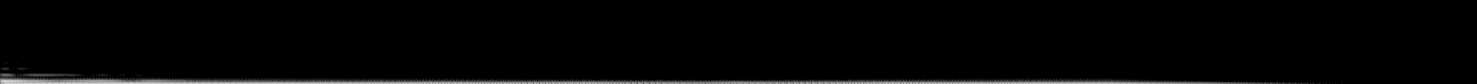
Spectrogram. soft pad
0.0 3.5

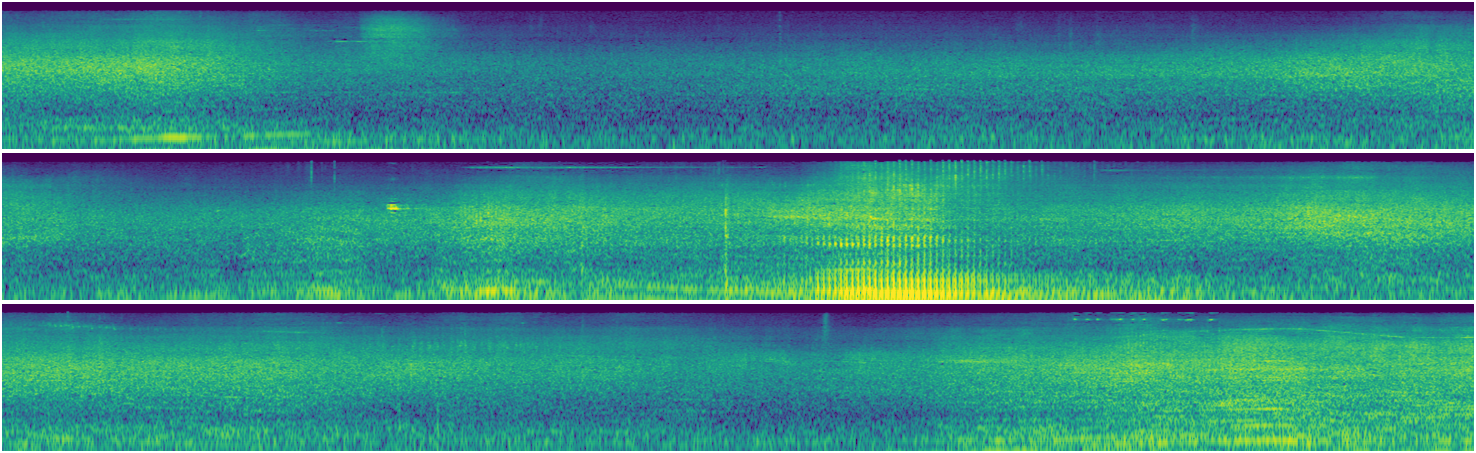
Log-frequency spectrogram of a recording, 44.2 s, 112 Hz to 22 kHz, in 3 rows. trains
3.3 5.8

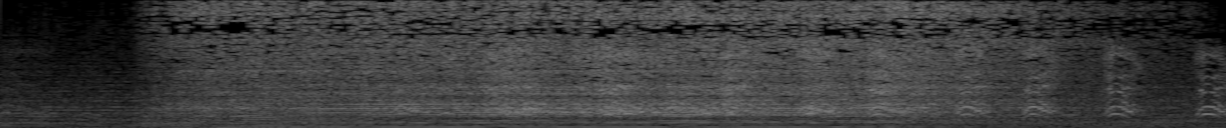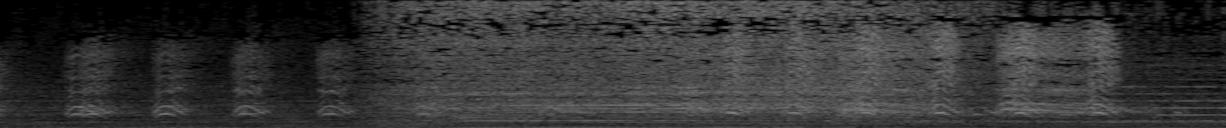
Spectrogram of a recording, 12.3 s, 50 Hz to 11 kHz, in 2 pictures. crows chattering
2.0 8.5, 9.5 11.8

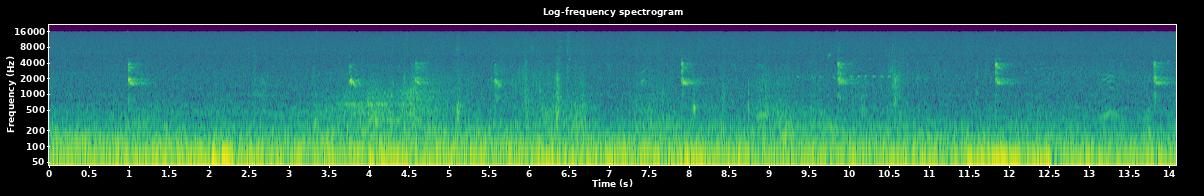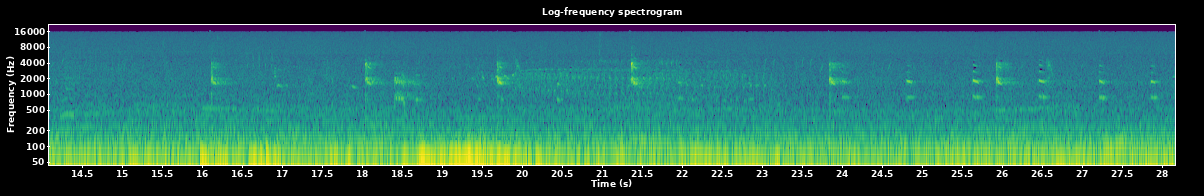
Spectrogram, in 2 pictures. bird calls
3.3 6.5, 7.3 8.3, 9.2 11.0

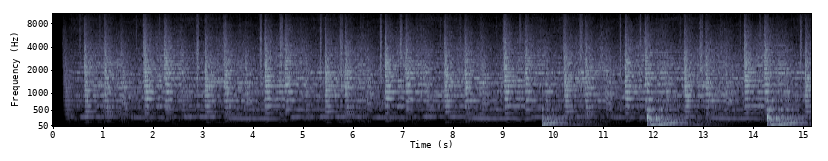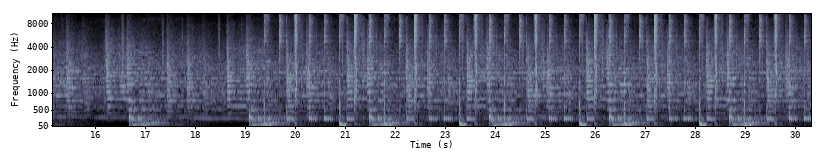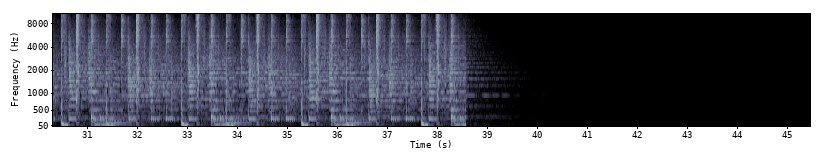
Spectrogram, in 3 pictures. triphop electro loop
16.7 38.6

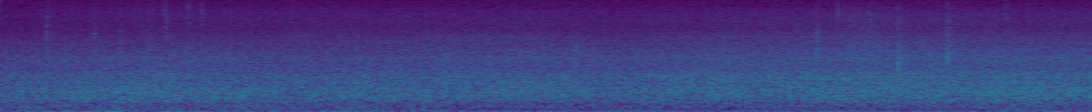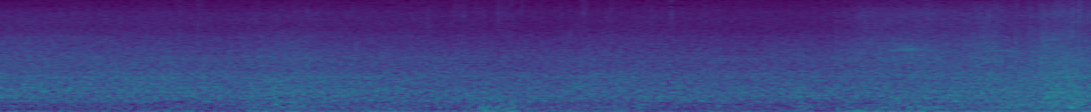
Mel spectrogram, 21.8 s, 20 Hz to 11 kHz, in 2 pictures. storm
12.2 21.8

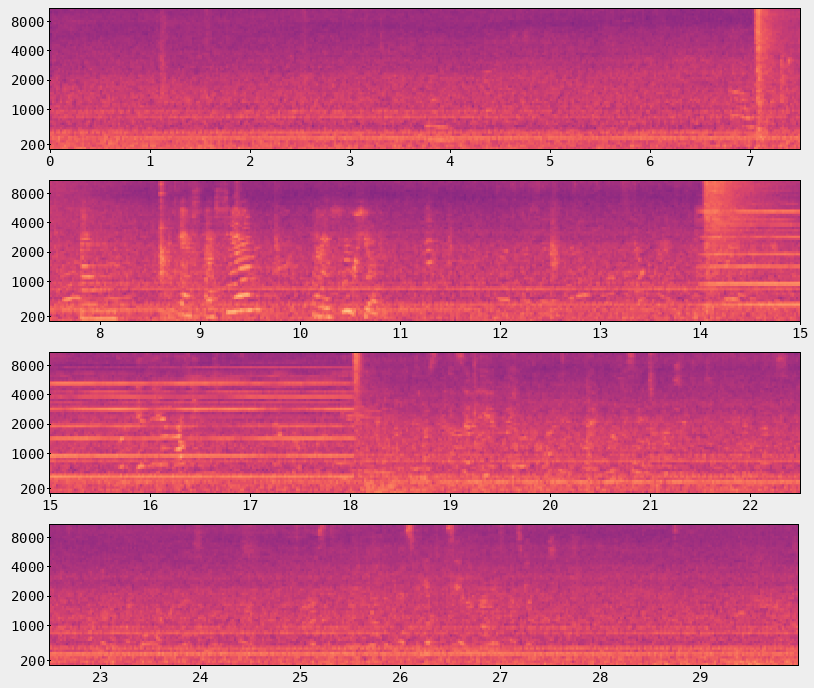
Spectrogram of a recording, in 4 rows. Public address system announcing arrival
7.0 22.2

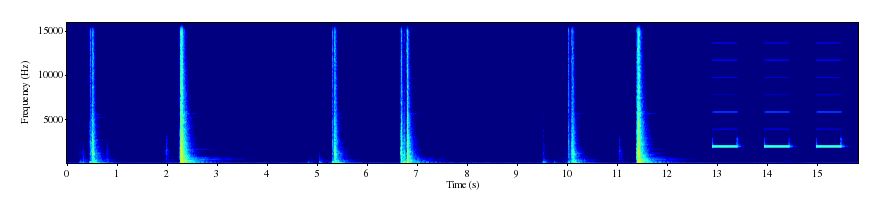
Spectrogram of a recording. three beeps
12.9 15.6

